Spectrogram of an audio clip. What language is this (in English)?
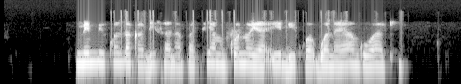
Swahili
